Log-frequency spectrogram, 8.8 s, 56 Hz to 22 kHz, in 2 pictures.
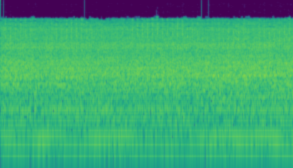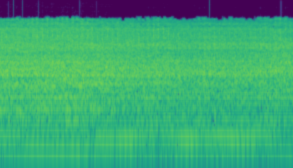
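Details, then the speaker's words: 1965 Chrysler 300 convertible V8 after the distributor, which had a worn upper shaft bushing, was replaced with an electronic ignition conversion and timing set. Loud, even run holding a steady note with no stumble; it previously stumbled above 2500–3000 rpm. "Well, I can tell you one thing. It does rev up a lot nicer. Uh before when I would bring the RPMs on this up past about 2500 3,000 RPM, uh the engine would start to stumble and not run smooth."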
